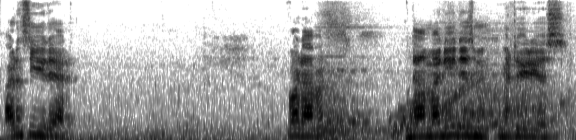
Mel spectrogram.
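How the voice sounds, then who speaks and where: Slow-talking woman streaming a game. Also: on the low side, fairly even intonation, background noise. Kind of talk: casual, sweary playthrough commentary. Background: game music.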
